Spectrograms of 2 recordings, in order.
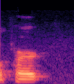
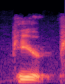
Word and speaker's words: Peart: Keep ribbon in heaven, Neil Peart. Peart. Jesus, I did it. – Close. – Peart, Peart, Peart, Peart. I gotta drill that into my brain because I keep saying it wrong.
